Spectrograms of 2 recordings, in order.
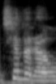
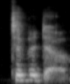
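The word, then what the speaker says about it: Thibodaux: there's a couple in Tibido which is further in so tiido I like the way that's it doesn't sound like it's spelled but nothing here uh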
